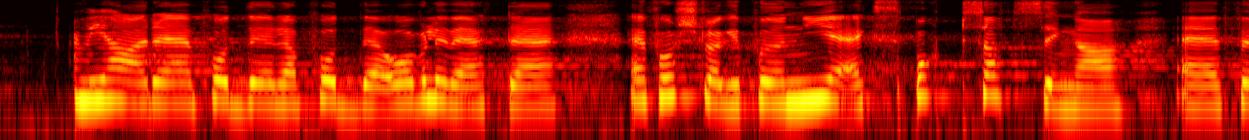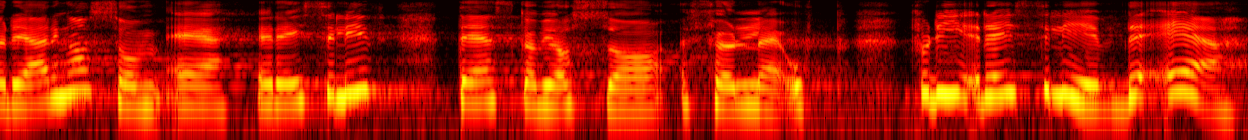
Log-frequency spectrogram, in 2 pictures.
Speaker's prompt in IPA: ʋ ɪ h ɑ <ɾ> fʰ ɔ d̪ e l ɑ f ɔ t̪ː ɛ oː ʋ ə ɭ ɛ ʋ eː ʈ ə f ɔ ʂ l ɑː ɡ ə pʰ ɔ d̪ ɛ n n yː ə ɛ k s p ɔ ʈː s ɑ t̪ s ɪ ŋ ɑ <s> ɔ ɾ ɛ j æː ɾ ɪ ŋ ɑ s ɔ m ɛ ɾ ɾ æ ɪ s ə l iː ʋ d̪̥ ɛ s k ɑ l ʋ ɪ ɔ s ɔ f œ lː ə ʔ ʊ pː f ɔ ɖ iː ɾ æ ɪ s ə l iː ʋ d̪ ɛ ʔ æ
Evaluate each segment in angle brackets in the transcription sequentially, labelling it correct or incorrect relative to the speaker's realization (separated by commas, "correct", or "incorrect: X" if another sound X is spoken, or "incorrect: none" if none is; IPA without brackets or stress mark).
correct, incorrect: f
